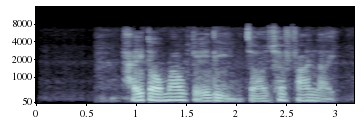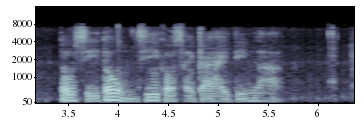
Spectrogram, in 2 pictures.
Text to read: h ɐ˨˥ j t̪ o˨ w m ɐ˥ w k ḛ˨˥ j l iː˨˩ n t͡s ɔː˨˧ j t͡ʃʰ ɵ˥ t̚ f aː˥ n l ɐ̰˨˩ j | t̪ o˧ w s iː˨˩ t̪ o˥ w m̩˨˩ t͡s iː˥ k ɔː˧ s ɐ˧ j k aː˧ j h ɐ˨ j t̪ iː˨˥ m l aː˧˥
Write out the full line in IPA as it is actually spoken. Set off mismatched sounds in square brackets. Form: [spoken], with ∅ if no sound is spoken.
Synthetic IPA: h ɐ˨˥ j t̪ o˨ w m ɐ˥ w k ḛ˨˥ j l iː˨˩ n t͡s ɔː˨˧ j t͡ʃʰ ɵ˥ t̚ f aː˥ n l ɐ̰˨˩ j | t̪ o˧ w s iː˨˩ t̪ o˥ w m̩˨˩ t͡s iː˥ k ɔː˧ s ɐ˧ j k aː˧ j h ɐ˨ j t̪ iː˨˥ m l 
